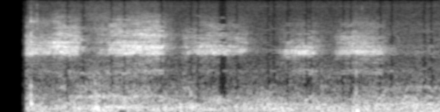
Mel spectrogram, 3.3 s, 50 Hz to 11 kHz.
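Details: Steller's jay, harassed by a hawk for days, giving harsh, raspy scolding alarm bursts, about five in a row, each under half a second, over a low outdoor rumble; recorded 23 October 2023.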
